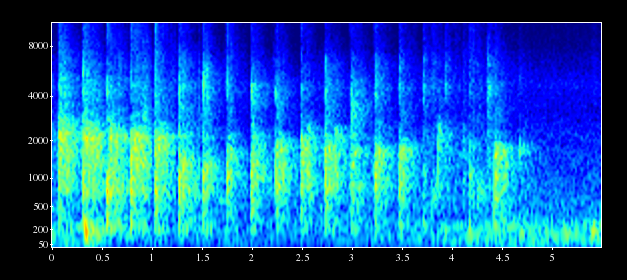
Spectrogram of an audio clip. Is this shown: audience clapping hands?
yes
